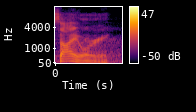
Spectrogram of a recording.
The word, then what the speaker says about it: Sayori: her name sayonara sori so it's sori yeah so it should have been sori I've been pronouncing her name wrong the entire game too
